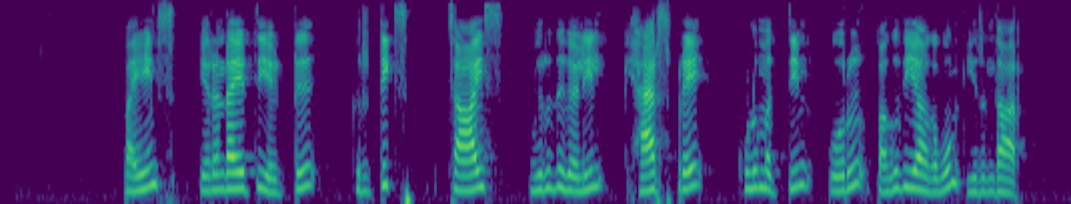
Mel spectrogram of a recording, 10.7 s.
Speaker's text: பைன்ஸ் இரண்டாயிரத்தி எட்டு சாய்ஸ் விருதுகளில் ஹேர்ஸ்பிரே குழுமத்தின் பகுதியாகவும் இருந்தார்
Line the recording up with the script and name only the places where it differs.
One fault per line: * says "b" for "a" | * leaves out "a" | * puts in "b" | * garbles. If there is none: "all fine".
* puts in "கிரிட்டிக்ஸ்"
* puts in "ஒரு"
